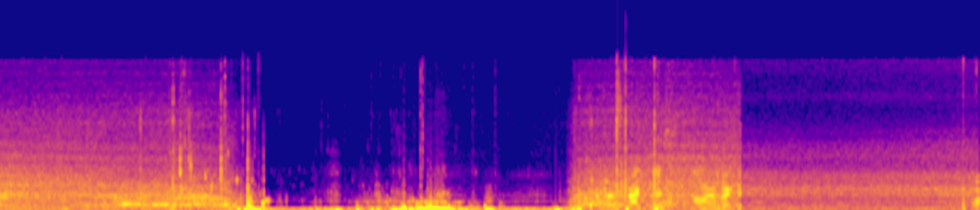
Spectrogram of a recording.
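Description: Rushing, splashing water at the surface of a pool; about two seconds in the phone goes under with a splash and for about two and a half seconds the sound turns muffled, low sloshing underwater, then it comes back up to open-air water noise with distant voices.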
